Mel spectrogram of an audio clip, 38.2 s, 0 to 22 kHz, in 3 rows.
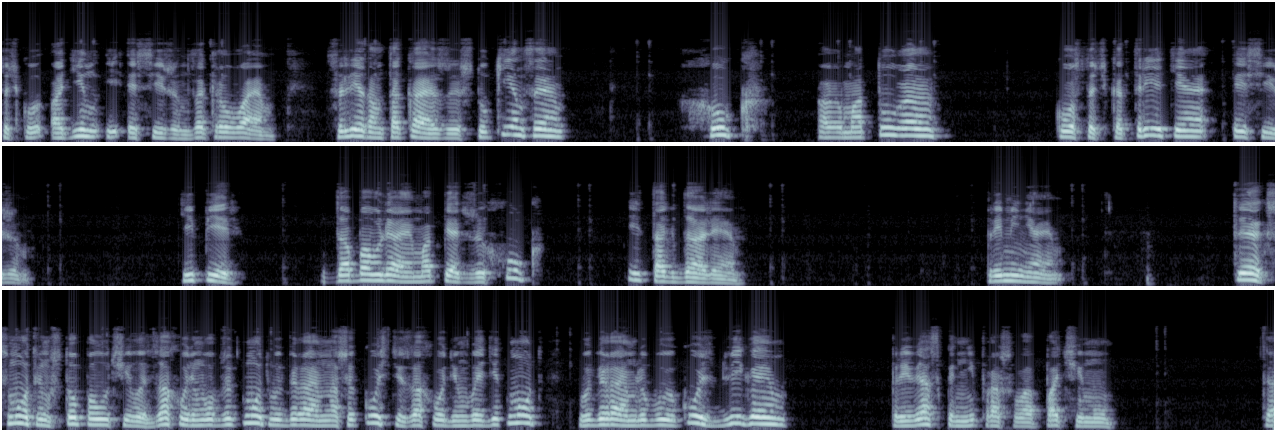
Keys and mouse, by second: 2.2 click, 3.6 click, 5.1 click, 7.6 click, 9.2 click, 16.3 click, 18.5 click, 20.5 click, 22.1 click, 23.3 click, 25.6 click, 26.3-27.2 drag, 28.1 click, 29.2-30.3 drag, 32.0-35.5 drag.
